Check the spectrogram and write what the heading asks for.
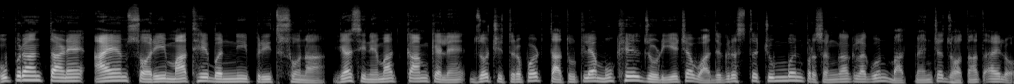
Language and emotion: Goan Konkani, neutral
